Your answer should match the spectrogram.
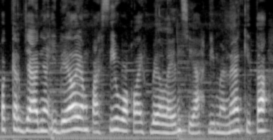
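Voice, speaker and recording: A young woman in her early twenties chats easily through her answers in a slightly high voice. Her tone is casual and unhurried. Faint music runs underneath. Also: fairly even intonation, dark tone. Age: young adult. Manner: easygoing, chatty. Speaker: interviewee, graphic designer.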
